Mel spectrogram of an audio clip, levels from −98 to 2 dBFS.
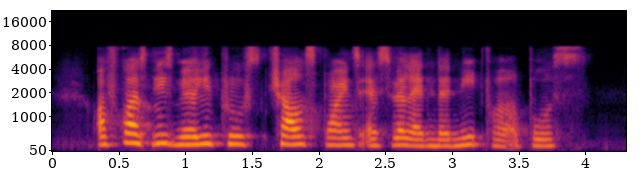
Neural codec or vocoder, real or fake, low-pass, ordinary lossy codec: codec, 16 kHz, 2 kbps, FreqCodec, smaller model; fake; none; none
